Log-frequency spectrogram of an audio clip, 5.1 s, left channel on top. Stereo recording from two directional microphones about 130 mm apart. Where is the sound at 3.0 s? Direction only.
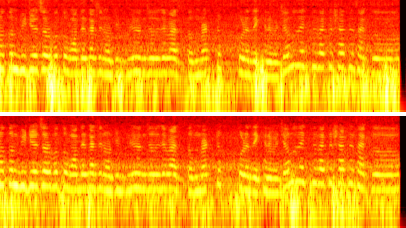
15° left (ahead or behind).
